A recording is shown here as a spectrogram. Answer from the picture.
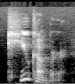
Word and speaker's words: cucumber: of the letter c that first c sounds like a q sound q q all right and the next c just has a k sound like a k k q cumber there are some other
